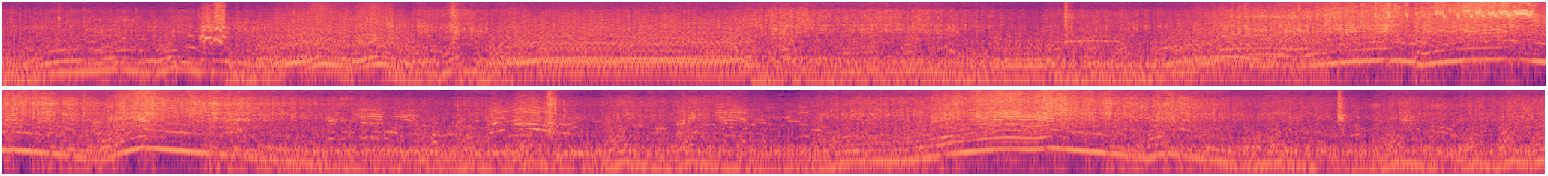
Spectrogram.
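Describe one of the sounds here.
A motorcycle engine revs up and down loudly, close by.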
